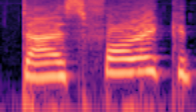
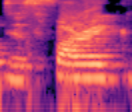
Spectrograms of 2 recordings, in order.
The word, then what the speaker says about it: dysphoric: the pronunciation of uh what is uh known as p MDD Prem menstrual diasporic disorder do I have that correct yeah well it's Prem menstrual dysphoric disorder you said it quite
